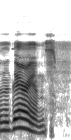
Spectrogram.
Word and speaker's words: Cnidarians: The Cnidarians. C is silent.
